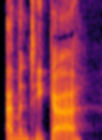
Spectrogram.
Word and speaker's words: Avantika: Avantika? – Avantika.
